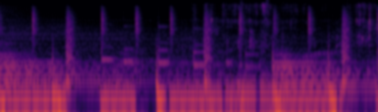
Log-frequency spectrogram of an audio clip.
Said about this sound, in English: I'm gonna put a splash of olive oil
